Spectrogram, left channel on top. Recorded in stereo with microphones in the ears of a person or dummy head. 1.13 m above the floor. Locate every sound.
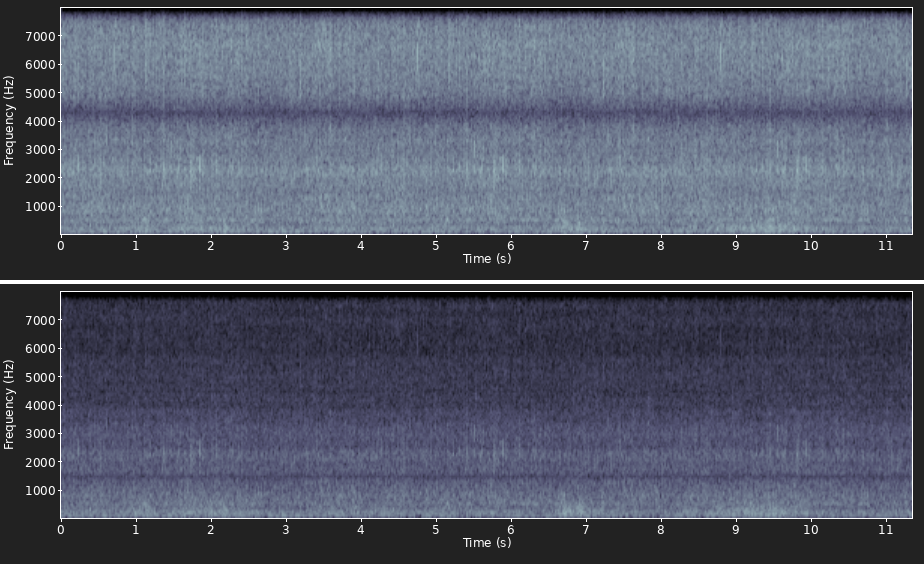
0.0 s running water: 55° left (ahead or behind)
